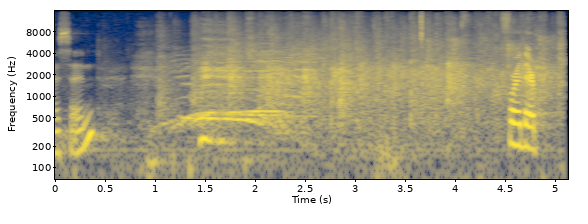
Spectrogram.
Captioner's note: cheering, applause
